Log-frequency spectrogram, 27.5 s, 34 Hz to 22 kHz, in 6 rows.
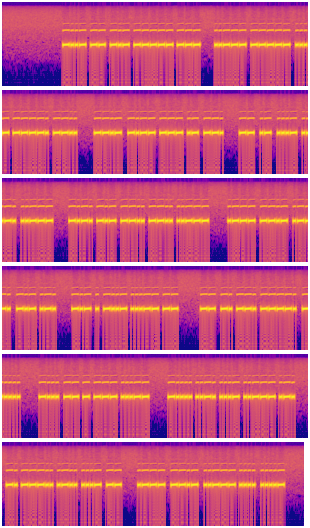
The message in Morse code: XMK0O 20V9Z QYOAG MAVF2 CKZZ2 JQPKR KEX3M MNG96 BMTO3 6FV2R N8LVM JQ2H4

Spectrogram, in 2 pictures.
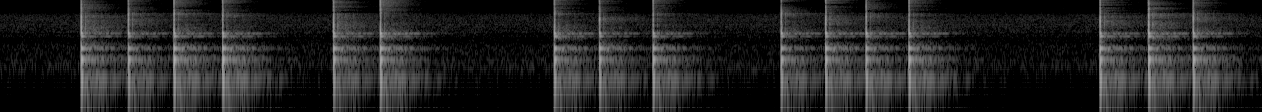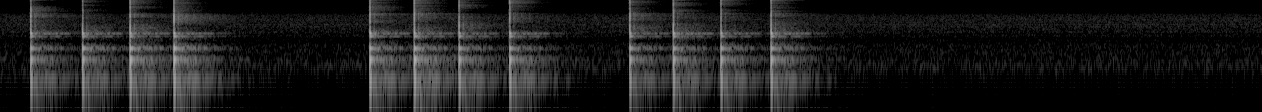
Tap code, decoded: ROOT

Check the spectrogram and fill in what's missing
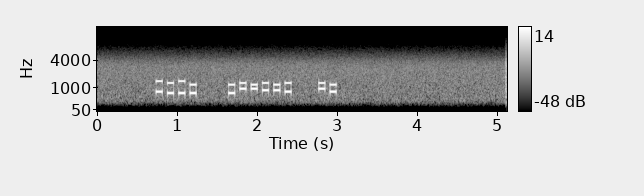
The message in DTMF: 6231 10*875 04

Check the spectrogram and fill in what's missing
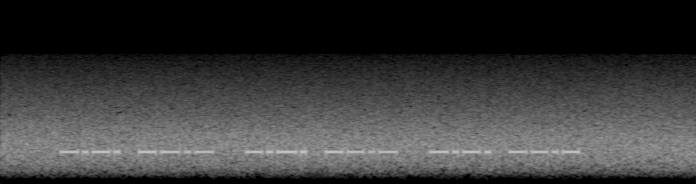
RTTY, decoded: none

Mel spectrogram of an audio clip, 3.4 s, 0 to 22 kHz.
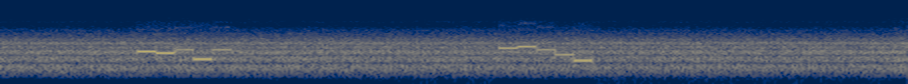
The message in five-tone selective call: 87939 00962

